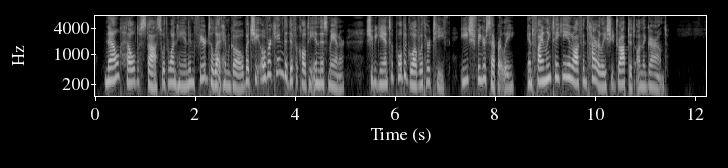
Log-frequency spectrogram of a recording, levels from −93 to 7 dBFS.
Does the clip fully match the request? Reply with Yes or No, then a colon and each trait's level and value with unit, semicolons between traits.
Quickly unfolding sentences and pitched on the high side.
Yes: fast, 215 wpm; high, 220 Hz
